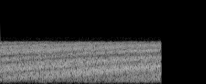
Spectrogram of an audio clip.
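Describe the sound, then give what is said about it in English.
A dense, steady burst of hissing, digitally encrypted data transmission over radio, loud and unbroken for about a second and a half before cutting off abruptly into silence. “But there's a ton of signals like that you can find that are some sort of encrypted data.”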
